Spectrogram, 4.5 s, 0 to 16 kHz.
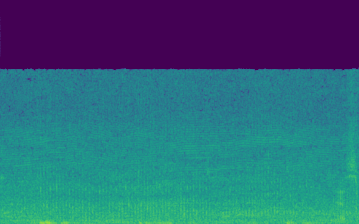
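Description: A helicopter in the video game Far Cry 4 drones steadily with a rotor rumble that holds at an even level, with a brief louder thump near the start and no speech.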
